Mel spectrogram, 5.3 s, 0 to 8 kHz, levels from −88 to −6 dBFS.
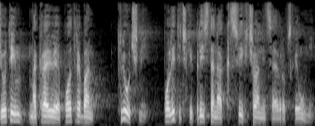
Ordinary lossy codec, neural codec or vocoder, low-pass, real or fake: none; none; 7.2 kHz; real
